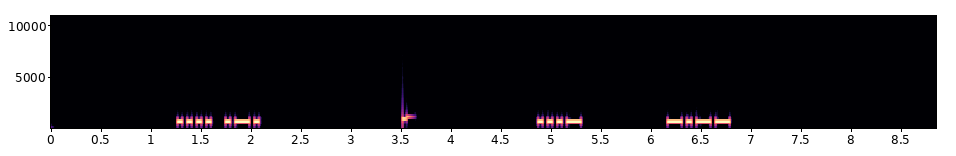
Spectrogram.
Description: Morse code, heard as a keyed tone, about 25 wpm, spaced as for 13 wpm, 700 Hz. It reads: HR VY
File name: Top 90 QSO Elements - 6x Character Spacing - 25wpm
